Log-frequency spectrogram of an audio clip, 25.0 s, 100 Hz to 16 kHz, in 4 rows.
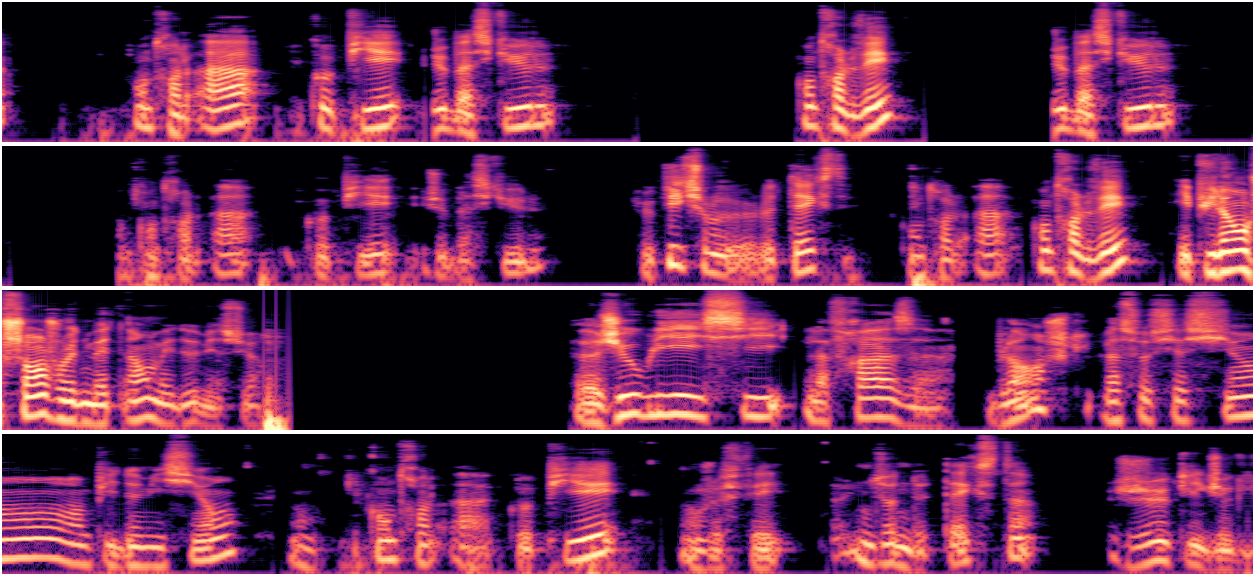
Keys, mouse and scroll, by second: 0.5 ctrl+a, 1.4 ctrl+c, 1.7 alt+Tab, 3.2 ctrl+a, 3.2 t, 4.0 ctrl+v, 5.0 alt+Tab, 6.9 ctrl+a, 7.8 ctrl+c, 8.1 alt+Tab, 9.5 click, 10.8 ctrl+a, 11.5 ctrl+v, 12.7 click, 13.8 2, 14.8 -, 14.9 -, 19.3 alt+Tab, 20.2 click, 20.5 ctrl+a, 21.3 ctrl+c, 21.7 alt+Tab, 23.6 click, 24.5-25.0 drag.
